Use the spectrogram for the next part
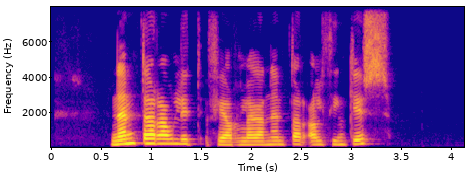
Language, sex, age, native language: Icelandic, female, 50-59, Icelandic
